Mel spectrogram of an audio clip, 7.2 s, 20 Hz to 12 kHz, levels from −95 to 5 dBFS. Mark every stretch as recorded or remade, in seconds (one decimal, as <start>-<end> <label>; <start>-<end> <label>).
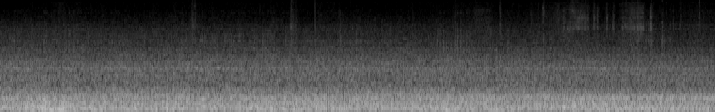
0.0-0.4 recorded; 0.4-4.2 remade; 4.2-4.8 recorded; 4.8-5.8 remade; 5.8-7.2 recorded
